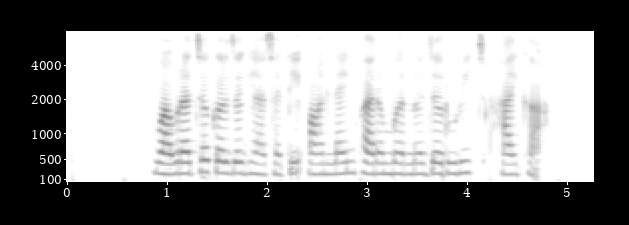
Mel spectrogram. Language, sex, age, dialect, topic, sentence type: Marathi, female, 36-40, Varhadi, banking, question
